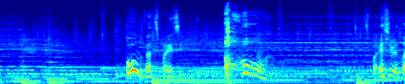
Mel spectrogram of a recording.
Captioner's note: coughs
